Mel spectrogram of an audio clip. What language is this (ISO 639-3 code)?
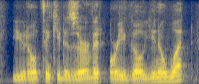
eng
